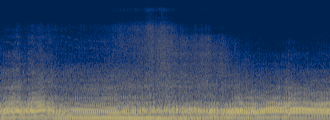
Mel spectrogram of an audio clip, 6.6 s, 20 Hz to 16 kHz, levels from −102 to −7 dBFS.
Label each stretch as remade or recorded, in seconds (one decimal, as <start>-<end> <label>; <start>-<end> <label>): 0.0-3.7 recorded; 3.7-5.3 remade; 5.3-6.6 recorded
